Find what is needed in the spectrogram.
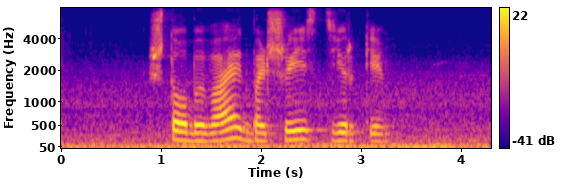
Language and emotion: Russian, neutral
